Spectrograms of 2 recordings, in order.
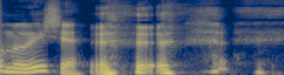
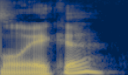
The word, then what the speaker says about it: Moeka: I should call Moesha. I should get myself a drink at the drink bar. How would you actually pronounce that name in Japanese? Moeka. Moeka? Yeah. It was a K?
